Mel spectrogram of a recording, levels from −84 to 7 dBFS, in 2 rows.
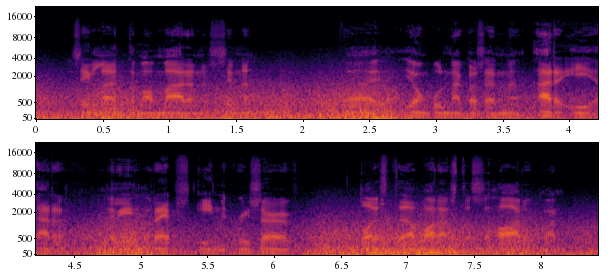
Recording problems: wind noise on the microphone; heavy; 4 dB below the speech

